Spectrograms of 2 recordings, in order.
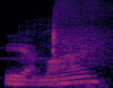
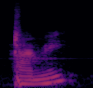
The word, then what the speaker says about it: EMI: heard it by now it's the free letters emi but i am not a cat you can call it whatever you want if you want to pronounce it ami uh that's fine but just know that is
